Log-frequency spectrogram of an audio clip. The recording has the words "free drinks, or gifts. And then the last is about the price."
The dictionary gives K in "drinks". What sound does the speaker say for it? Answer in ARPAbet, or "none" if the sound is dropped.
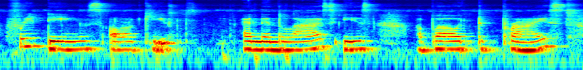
none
